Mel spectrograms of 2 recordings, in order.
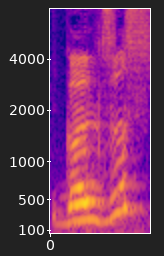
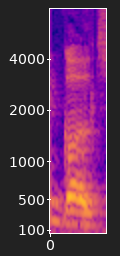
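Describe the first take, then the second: First: The word ends with an extra 'ez' syllable. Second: The word ends with a single s sound. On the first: The speaker calls it wrong. "Girlses, you don't say" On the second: The speaker calls it right. "you say girls' school"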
